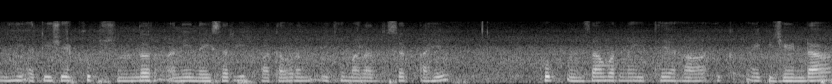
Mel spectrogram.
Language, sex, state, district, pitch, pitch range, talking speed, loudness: Marathi, male, Maharashtra, Pune, 170 Hz, 160-180 Hz, 135 wpm, -19 LUFS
